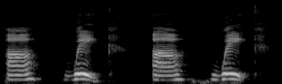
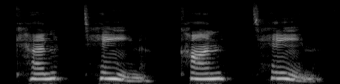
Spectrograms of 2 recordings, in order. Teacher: i hear that long a in the second syllable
